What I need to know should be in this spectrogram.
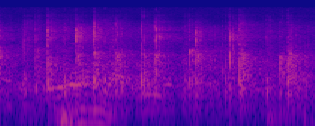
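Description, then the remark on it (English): A crowd applauds the speaker's father, with a steady patter of many hands clapping at a moderate level for about two seconds and a faint murmur of voices underneath. “Round of applause for my dad.”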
